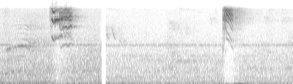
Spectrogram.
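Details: Coleiro tui tui (double-collared seedeater) warm-up recording for encouraging a quiet cage bird to sing: a sharp high note, then a second brief bright chirp under two seconds later, with faint background hum throughout.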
